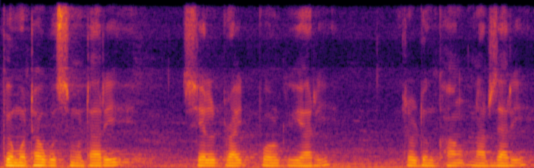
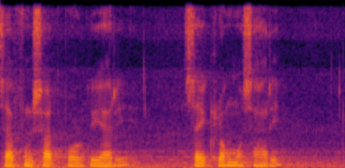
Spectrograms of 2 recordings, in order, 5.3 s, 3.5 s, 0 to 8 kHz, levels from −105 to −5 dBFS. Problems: none marked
